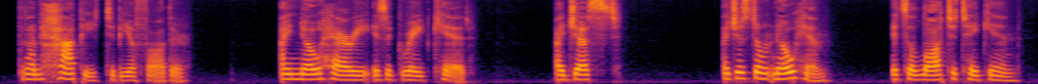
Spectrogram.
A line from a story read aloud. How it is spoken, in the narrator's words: began, his voice softer now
